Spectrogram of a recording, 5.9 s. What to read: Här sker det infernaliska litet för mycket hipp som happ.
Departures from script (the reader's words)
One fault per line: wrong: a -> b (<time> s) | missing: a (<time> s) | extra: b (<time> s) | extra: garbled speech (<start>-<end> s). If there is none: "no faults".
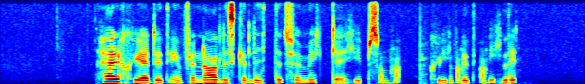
extra: garbled speech (4.3-5.2 s)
